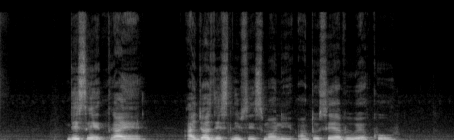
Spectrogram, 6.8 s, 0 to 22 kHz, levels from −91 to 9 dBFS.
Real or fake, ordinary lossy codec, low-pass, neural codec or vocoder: real; none; none; none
